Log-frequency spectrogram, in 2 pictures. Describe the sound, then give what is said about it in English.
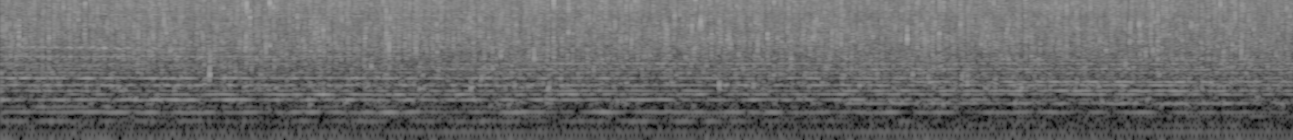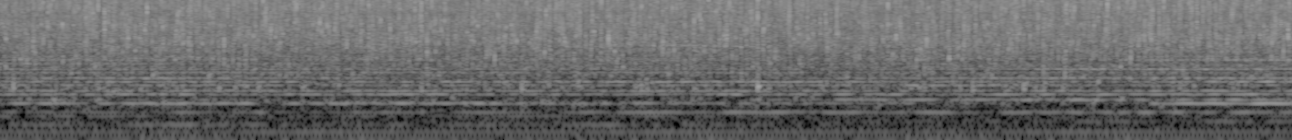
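A steady, continuous rush of flowing stream water with fine trickling and splashing detail, even throughout, with a soft sustained tonal hum beneath it and no voices. “Turn your attention now to the water.”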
